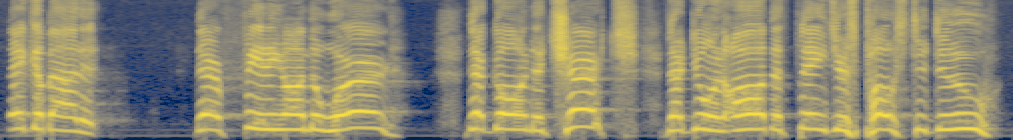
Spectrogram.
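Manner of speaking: high, slow, driving preaching; emphatic preaching. Acted. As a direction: press each phrase home slowly. Preaching climb, slow and loud.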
